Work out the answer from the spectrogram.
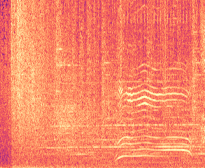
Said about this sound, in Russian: Закончили наши пушки и Катюши палить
